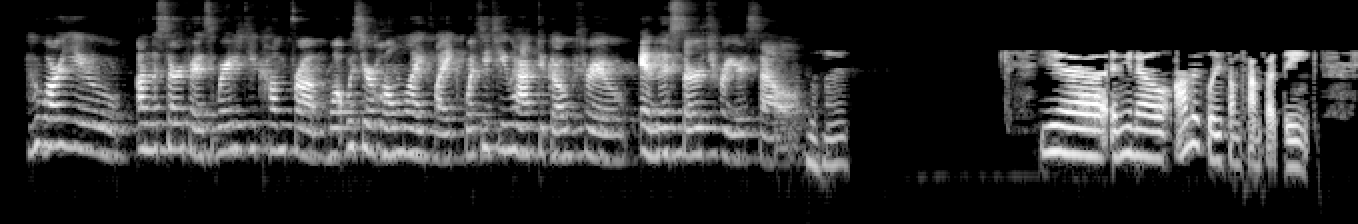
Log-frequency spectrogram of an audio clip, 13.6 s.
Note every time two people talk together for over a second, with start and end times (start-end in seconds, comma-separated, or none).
none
